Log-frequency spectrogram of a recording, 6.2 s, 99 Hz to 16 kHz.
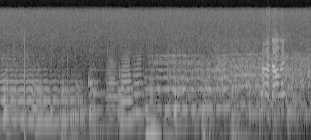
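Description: Brass band music on an early-1930s film soundtrack: held notes and chords that change every half-second or so over a deep recurring bass note. A voice comes in near the end.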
